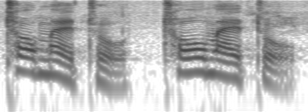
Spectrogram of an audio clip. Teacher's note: जैसे टोमेटो है टी O M A टी O, तो उसमें वो पहला वाला जो ट है वो ट नहीं रह जाता, वो एस्पिरेट होकर के ठ हो जाता है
